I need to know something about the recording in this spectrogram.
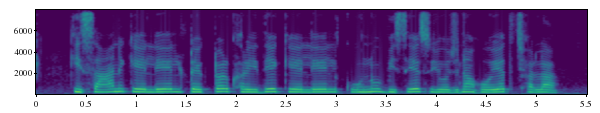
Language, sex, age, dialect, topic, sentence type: Maithili, female, 25-30, Eastern / Thethi, agriculture, statement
